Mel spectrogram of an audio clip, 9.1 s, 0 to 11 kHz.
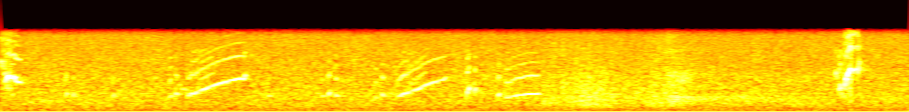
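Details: Felica, a pet degu, calling indoors at 2 o'clock at night with the room light on: a series of soft, rising whistled arcs with faint harmonics, several close together, then one sharp louder chirp near the end.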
